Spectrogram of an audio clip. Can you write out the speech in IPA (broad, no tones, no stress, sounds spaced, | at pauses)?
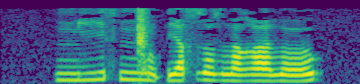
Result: ɲ iː s ŋ͡ǁ u ʔ ɾ iː s zˤ u z ðˤ i ʁ iː ðˤ u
